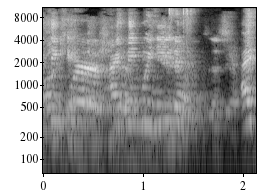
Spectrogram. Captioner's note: members speaking in concert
